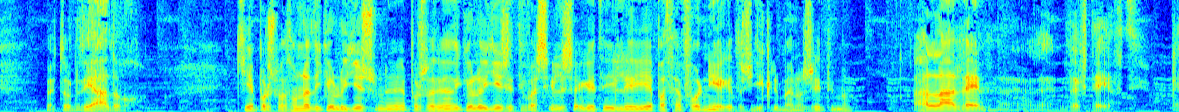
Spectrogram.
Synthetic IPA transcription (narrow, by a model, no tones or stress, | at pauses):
me̞t̪o̞nðiɐðo̞xo̥ | cʰe̞pɾospɐθunːɐðiceo̞lo̞ʝisunepɾospɐθinɐðiceo̞lo̞ʝisit̪ivɐsilisɐʝɐt̪ile̞ie̞pɐθe̞ɐfo̞niɐʝɐt̪o̞siɲɟe̞kɾime̞no̞zit̪imɐ | ɐ̰lɐðen̰nðeft̪ḛḭɐ̰ft̪i̥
